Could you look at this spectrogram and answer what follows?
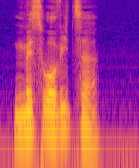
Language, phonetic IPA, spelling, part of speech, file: Polish, [ˌmɨswɔˈvʲit͡sɛ], Mysłowice, proper noun, Pl-Mysłowice.ogg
